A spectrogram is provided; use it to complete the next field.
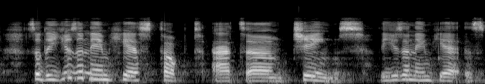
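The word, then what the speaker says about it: @: we have to add the ad is pronounced as at in English literally yes and it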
